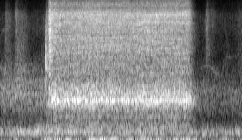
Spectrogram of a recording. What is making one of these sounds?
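An aerosol can hisses as it sprays.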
